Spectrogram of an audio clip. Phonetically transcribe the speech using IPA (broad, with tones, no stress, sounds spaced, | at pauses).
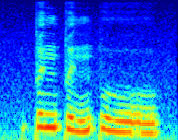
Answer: p ɪ˥ ŋ p ɪ˨˥ ŋ p uː˨˩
